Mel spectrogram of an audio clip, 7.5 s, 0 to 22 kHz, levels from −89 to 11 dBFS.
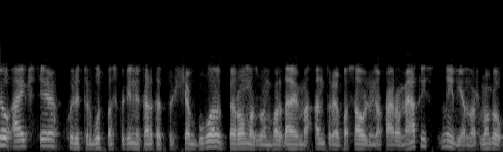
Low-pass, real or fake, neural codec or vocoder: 5.4 kHz; fake; codec, 16 kHz, 2 kbps, FreqCodec, larger model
